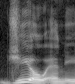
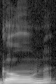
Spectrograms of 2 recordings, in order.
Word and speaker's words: gone: And the word gone, G-O-N-E, is not gone, it's gone.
